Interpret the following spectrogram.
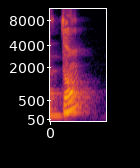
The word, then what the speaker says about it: dent: La dent, j'entoure le D à la fin de dent.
